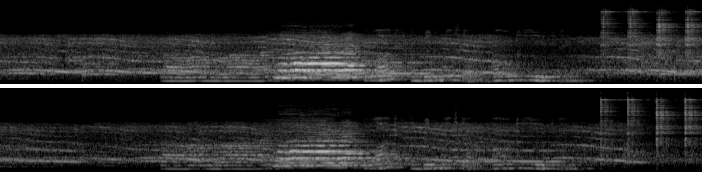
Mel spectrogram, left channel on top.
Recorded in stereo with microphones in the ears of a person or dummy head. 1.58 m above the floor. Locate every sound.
1.6 s singing: 65° right (ahead or behind), 5.5 m
3.6 s a woman speaking: 30° right (ahead or behind), 3.5 m
6.0 s hammering: 55° right (ahead or behind), 4.5 m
